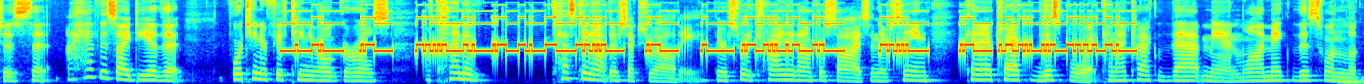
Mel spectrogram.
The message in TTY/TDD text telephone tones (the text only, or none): HE SPENT SEVERAL YEARS IN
